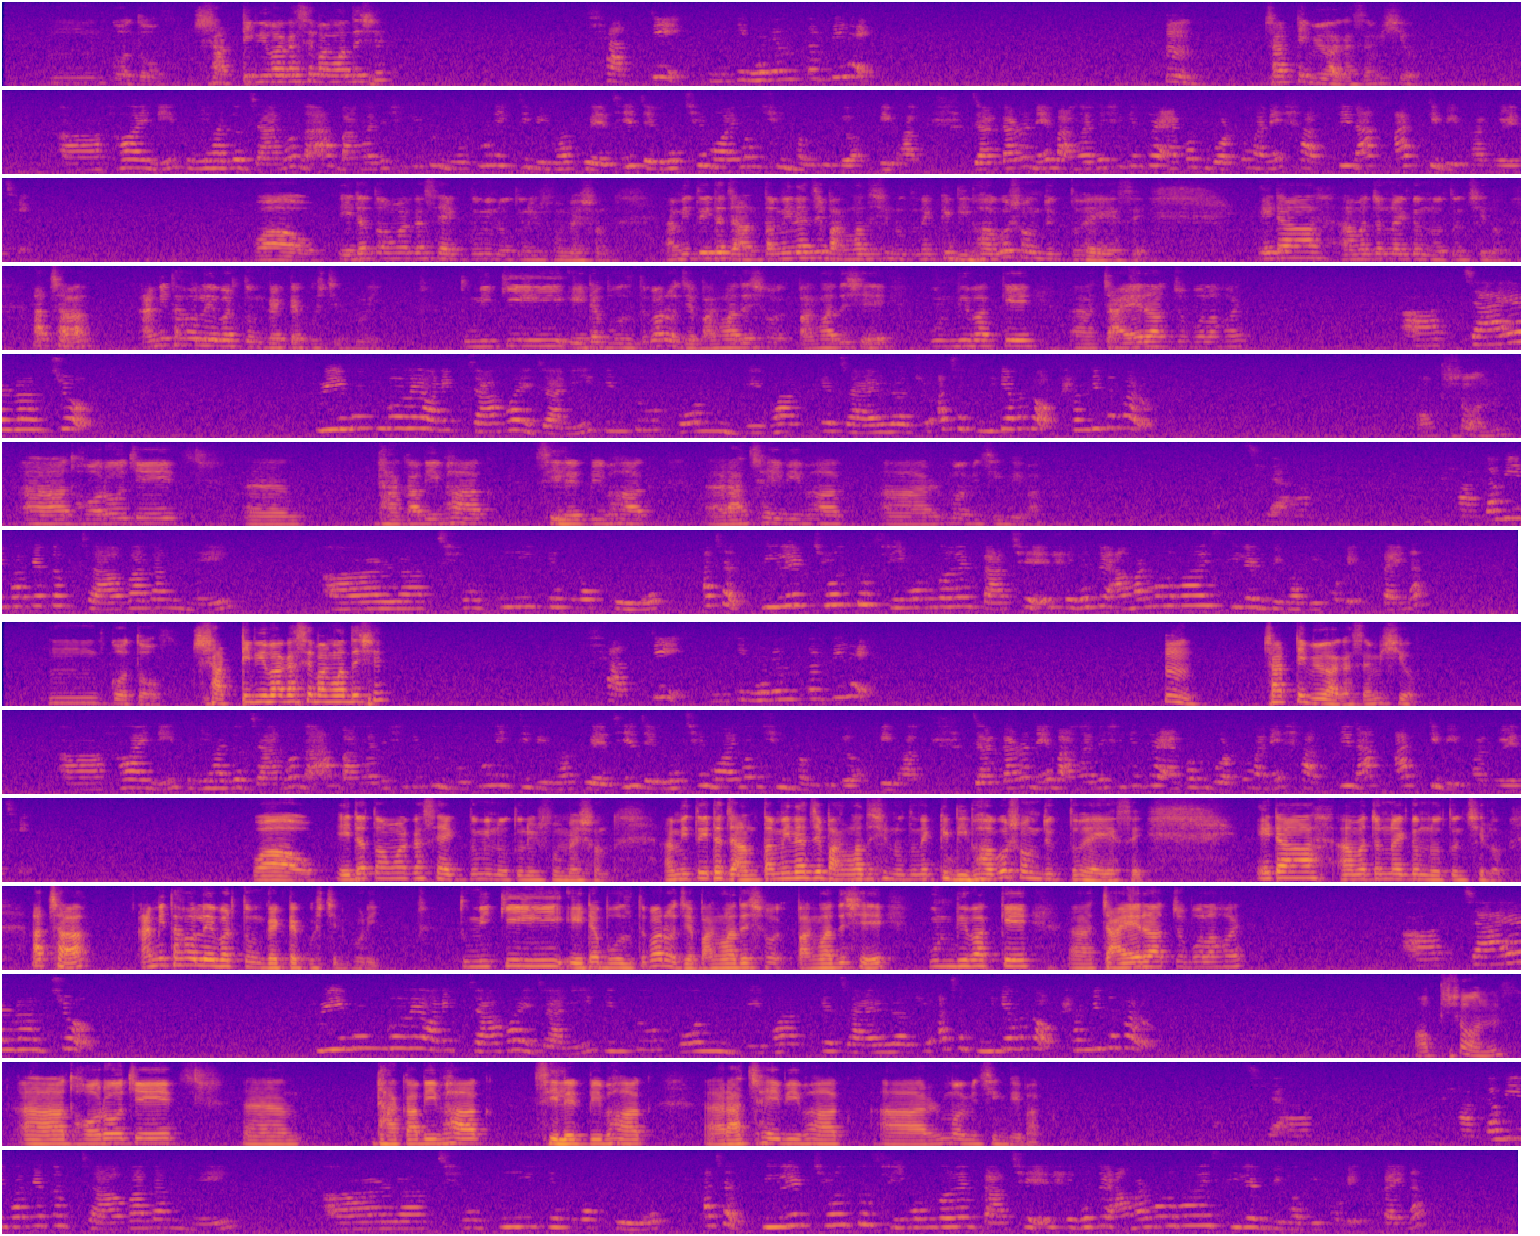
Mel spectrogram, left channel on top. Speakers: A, on the right; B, on the left.
A: উম, কত ষাটটি বিভাগ আছে বাংলাদেশে
B: সাতটি তুমি কি ভেবে উত্তর দিলে
A: হুম ষাটটি বিভাগ আছে আমি শিওর
B: আহ হয়নি তুমি হয়তো জানো না বাংলাদেশে কিন্তু নতুন একটি বিভাগ হয়েছে যেটি হচ্ছে ময়মনসিংহ বিভাগ বিভাগ। যার কারণে বাংলাদেশে কিন্তু এখন বর্তমানে সাতটি না আটটি বিভাগ রয়েছে
A: ওয়াও এটা তো আমার কাছে একদমই নতুন ইনফরমেশন আমি তো এটা জানতামই না যে বাংলাদেশে নতুন একটি বিভাগও সংযুক্ত হয়ে গেছে এটা আমার জন্য একদম নতুন ছিল আচ্ছা আমি তাহলে এবার তোমাকে একটা কোশ্চেন করি তুমি কি এটা বলতে পারো যে বাংলাদেশ বাংলাদেশে কোন বিভাগকে আহ, চায়ের রাজ্য বলা হয়
B: আহ চায়ের রাজ্য শ্রীমঙ্গলে অনেক চা হয় জানি কিন্তু কোন বিভাগকে চায়ের রাজ্য আচ্ছা তুমি কি আমাকে অপশন দিতে পারো
A: অপশন ধরো যে আম, ঢাকা বিভাগ সিলেট বিভাগ আহ, রাজশাহী বিভাগ আর ময়মনসিংহ বিভাগ
B: আচ্ছা ঢাকা বিভাগে তো চা বাগান নেই আর রাজশাহী কিংবা সিলেট আচ্ছা সিলেট যেহেতু শ্রীমঙ্গলের কাছে সেক্ষেত্রে আমার মনে হয় সিলেট বিভাগই হবে তাই না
